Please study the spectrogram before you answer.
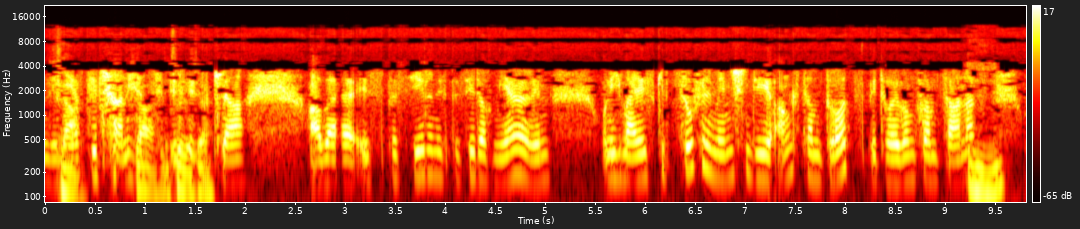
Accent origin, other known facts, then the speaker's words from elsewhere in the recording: Munich, Bavaria, Germany; Also ich komme aus München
